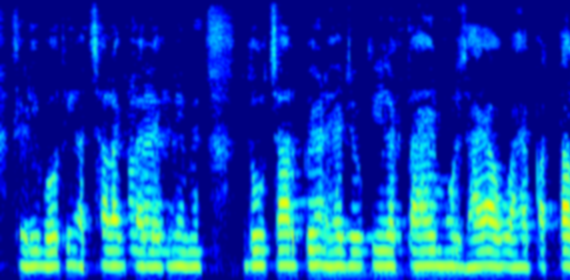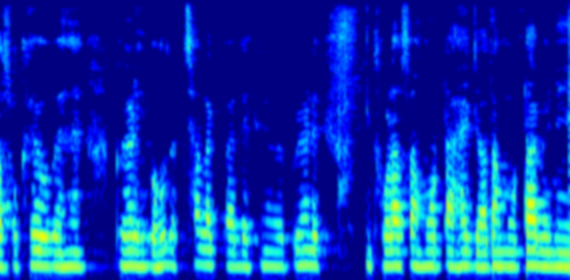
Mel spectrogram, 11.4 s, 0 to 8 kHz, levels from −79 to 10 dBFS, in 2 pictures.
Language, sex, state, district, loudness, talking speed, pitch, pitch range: Hindi, male, Bihar, Kishanganj, -30 LUFS, 205 wpm, 160 Hz, 155-160 Hz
